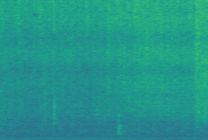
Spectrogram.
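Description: Frozen mixed vegetables being stirred into ground beef frying in a pan, a continuous close sizzle with occasional scrapes of the spoon and no talking.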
